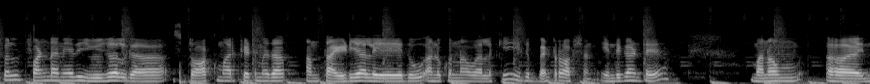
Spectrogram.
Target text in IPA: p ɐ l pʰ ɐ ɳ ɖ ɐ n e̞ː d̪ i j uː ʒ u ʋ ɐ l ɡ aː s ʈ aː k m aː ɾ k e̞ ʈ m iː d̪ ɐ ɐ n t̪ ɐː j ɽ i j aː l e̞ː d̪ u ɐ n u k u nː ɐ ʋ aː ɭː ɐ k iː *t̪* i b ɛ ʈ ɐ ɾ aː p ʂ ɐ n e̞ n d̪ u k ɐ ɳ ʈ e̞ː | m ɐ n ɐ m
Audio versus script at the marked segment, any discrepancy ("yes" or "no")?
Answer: yes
